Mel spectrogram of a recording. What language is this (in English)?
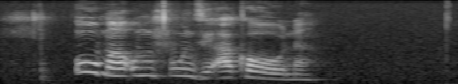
Swati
